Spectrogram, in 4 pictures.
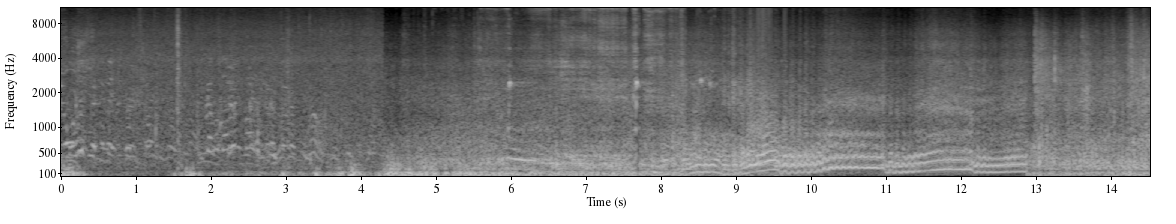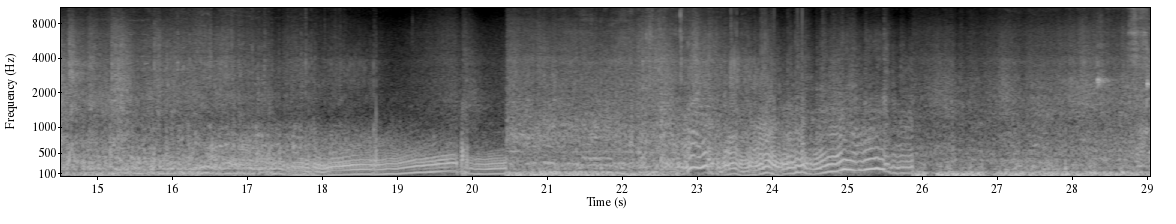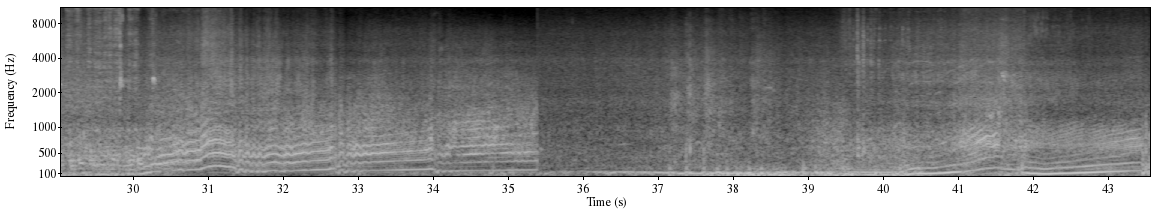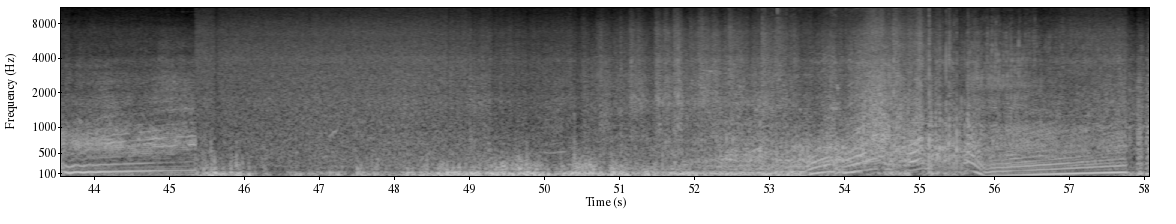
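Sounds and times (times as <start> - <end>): rally car engines revving: 4.7 - 35.5, 36.3 - 45.4, 50.0 - 58.0.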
